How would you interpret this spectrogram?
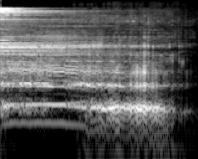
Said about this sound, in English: Donkey, donkey.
